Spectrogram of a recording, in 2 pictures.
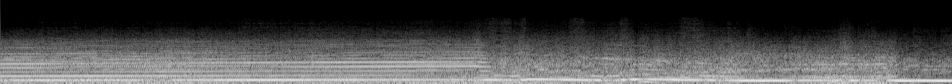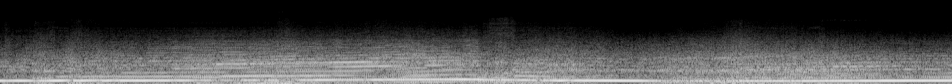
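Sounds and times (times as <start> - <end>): race car engine accelerating: 0.0 - 19.0.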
